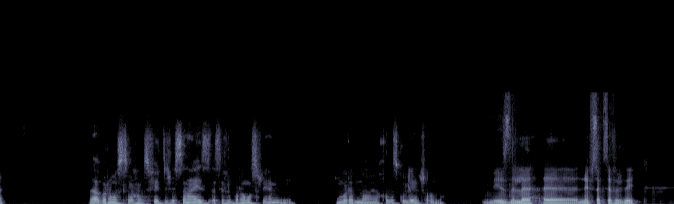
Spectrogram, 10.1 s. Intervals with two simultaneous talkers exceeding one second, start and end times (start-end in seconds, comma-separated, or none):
none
